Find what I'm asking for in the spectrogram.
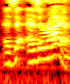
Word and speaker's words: Azariah: Is that how you pronounce that? – Azariah. – Azariah, very good.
